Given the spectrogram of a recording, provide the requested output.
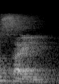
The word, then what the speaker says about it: psi: is wave function psi, pronounce psi, p s i, p silent है, ये symbol होता है psi के लिए।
